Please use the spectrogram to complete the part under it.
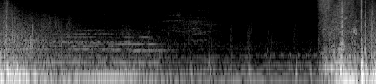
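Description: A Confringo blasting spell in Hogwarts Legacy lands with a loud booming burst, followed by a rumbling, fading tail, then another heavy blast erupts near the end.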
